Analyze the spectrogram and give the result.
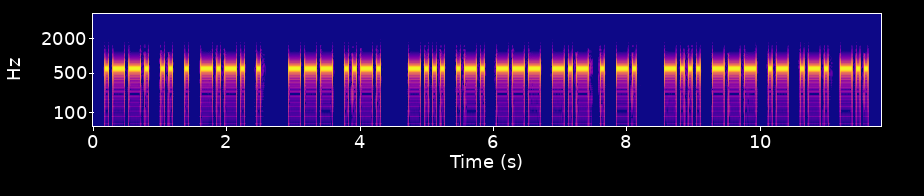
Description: Morse code, heard as a keyed tone, about 20 wpm, 600 Hz. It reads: PIECE OF BROKEN BOARD
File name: cw-books / winnie-the-pooh / winnie-20wpm-page-0020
